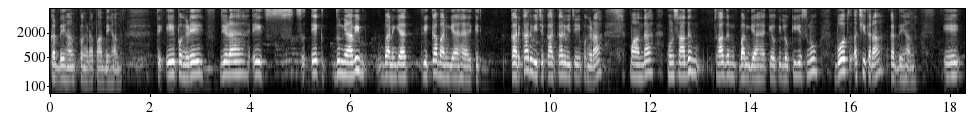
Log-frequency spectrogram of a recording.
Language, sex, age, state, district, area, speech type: Punjabi, female, 60+, Punjab, Jalandhar, urban, spontaneous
